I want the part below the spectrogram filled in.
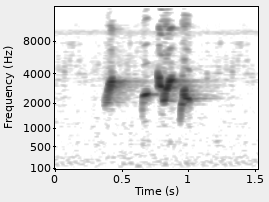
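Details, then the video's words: A caged Red-whiskered Bulbul gives a short, bright trained-song phrase of four liquid, warbled notes rising and falling quickly within about a second, against a quiet background. "เพลงป่า เบิ้ลเบิ้ล เสียงฝึกร้องนกกรงหัวจุก"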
